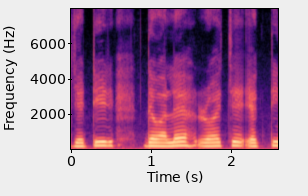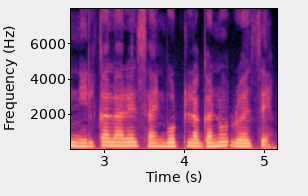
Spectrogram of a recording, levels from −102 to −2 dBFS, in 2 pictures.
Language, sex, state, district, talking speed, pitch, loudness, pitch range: Bengali, female, Assam, Hailakandi, 105 wpm, 200 Hz, -14 LUFS, 190-215 Hz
